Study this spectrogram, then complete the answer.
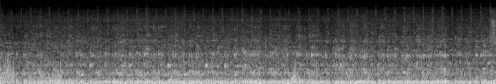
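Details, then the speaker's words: Mercruiser 383 Magnum stroker multi-port-injected marine V8 with under 40 hours, idling smoothly with a steady rumble; only the faint normal tick of the fuel injectors is heard. "like you would expect it just runs like a brand new motor the only thing you can hear clicking is a little click of the fuel injector"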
